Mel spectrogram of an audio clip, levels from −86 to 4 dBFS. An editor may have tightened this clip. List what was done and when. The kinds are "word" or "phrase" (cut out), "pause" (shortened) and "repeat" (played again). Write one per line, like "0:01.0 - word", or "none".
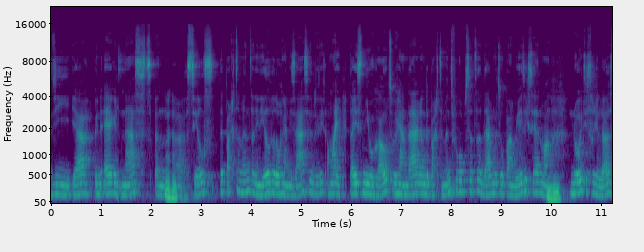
0:01.3 - phrase
0:05.9 - pause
